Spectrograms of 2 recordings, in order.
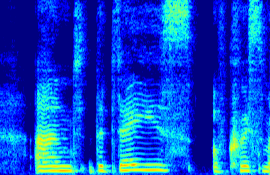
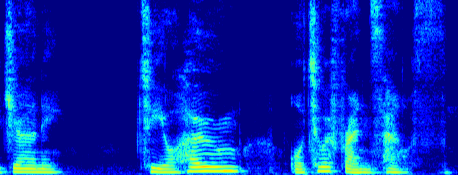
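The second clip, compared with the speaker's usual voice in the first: guided meditation. Acted. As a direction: guide listeners into the imagined scene, unhurried.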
